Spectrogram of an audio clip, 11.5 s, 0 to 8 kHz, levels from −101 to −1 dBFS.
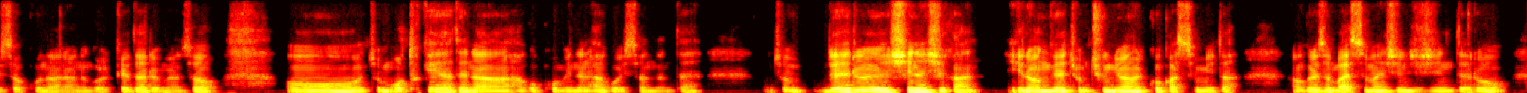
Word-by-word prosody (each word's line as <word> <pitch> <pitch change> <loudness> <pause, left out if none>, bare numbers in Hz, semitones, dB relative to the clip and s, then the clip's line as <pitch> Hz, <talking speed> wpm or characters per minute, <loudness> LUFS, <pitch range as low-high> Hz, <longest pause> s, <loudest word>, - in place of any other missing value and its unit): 있었구나.'라는 75 -1 -11
걸 - - -12
깨달으면서 70 -2 -5 0.5
'어 100 -3 0
좀 95 0 -4
어떻게 125 - -4
해야 115 -2 +1
되나.' 85 -5 -1
하고 - - -10
고민을 85 -1 -8
하고 95 0 -5
있었는데 75 +1 -12 0.6
좀 - - -7
뇌를 145 +6 +6
쉬는 145 +1 +8
시간 75 - 0 0.2
이런 105 +1 +2
게 100 -1 +5
좀 100 - -5
중요할 100 -1 +3
것 95 0 -3
같습니다. 80 -6 -6 0.4
어 - - -9
그래서 100 -1 -1
말씀하신 105 +6 -1
주신 90 -1 -7
대로 - - -4
95 Hz, 330 characters per minute, -21 LUFS, 80-105 Hz, 0.6 s, 쉬는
